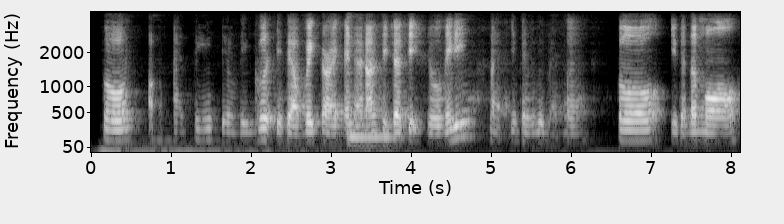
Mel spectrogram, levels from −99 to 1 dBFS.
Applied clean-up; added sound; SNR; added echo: neural mask model DeepFilterNet 3.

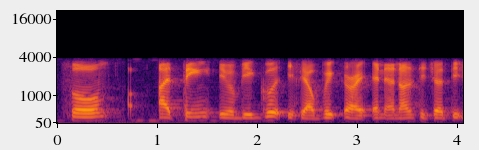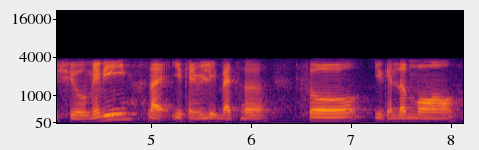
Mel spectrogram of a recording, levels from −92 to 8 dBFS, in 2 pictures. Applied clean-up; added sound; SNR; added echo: none; none; none; none.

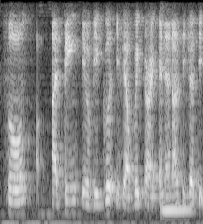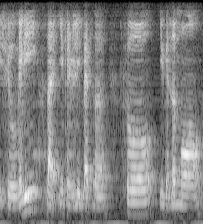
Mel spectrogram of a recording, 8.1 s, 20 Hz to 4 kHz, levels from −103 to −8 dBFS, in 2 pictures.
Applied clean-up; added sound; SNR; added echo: none; Guitar; 10 dB; reverberation time 0.5 s.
